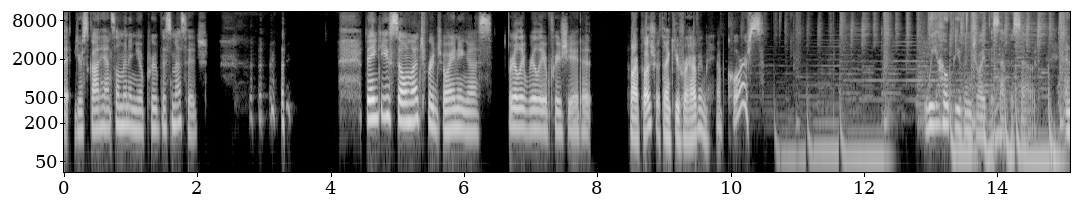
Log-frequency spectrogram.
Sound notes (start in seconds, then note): 2.8 both laughing; 10.5 bright music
